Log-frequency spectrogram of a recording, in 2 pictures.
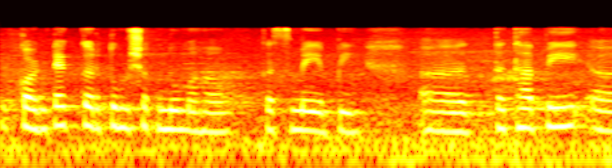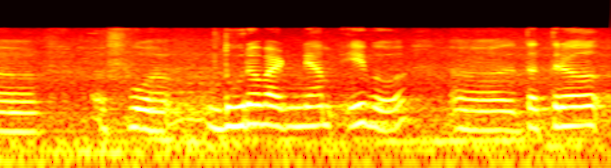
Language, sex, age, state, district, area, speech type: Sanskrit, female, 30-45, Maharashtra, Nagpur, urban, spontaneous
